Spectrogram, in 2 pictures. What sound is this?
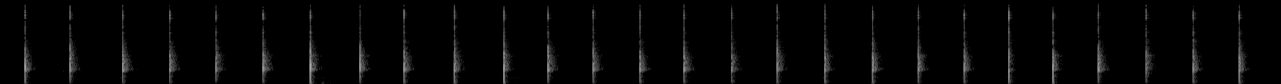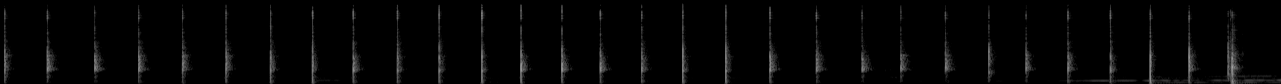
A ping pong ball bouncing.
{"fr":"Ping Pong Ball 2","desc":"Une balle de ping pong qui rebondit.","tags":"ping pong balle sport tennis table"}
